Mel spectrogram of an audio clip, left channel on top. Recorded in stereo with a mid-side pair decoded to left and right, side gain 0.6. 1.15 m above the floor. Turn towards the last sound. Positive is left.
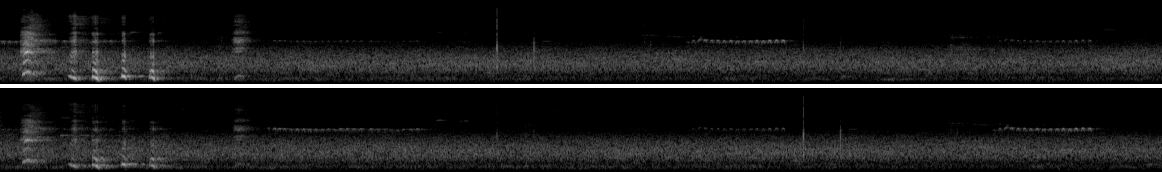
turn(degrees=40)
